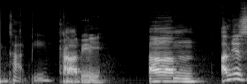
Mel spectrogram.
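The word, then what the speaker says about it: Kotb: How do you pronounce her last name? Cotby? Cotby? It's Cotby.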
